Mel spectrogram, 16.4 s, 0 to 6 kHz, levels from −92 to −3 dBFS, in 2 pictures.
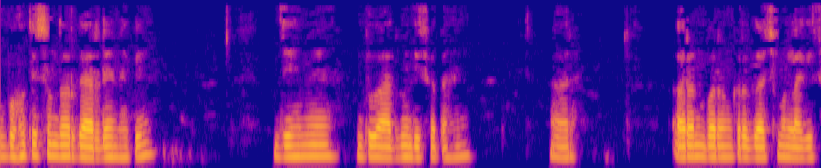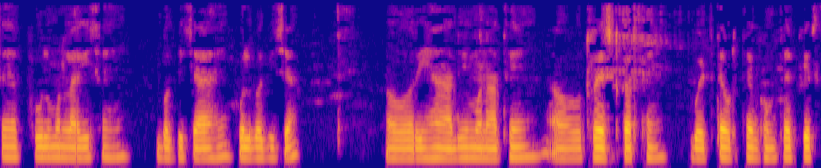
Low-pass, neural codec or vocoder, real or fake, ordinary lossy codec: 5.4 kHz; none; real; MP3, 24 kbps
